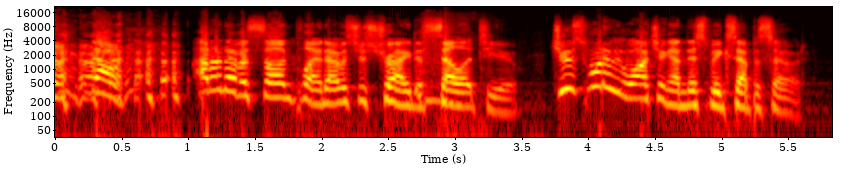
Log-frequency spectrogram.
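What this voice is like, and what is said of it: Usual voice. Nothing is said of it.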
